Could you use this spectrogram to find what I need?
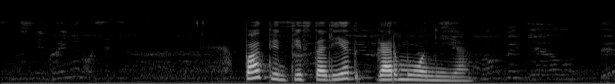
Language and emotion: Russian, neutral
